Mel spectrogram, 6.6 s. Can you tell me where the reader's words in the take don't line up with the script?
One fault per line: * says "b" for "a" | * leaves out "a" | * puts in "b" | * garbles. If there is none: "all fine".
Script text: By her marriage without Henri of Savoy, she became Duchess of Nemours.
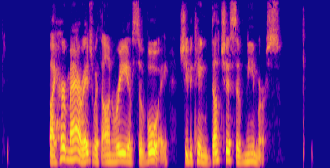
* says "with" for "without"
